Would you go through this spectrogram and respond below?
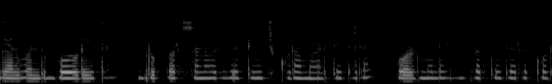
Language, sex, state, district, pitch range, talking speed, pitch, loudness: Kannada, female, Karnataka, Dakshina Kannada, 260-295 Hz, 175 wpm, 290 Hz, -42 LUFS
